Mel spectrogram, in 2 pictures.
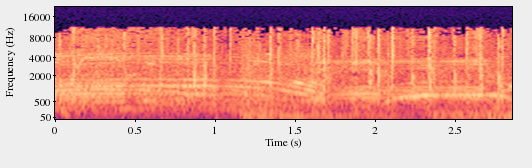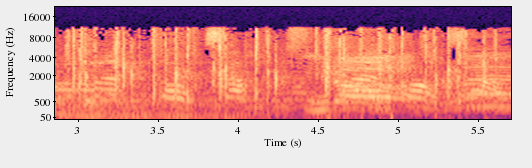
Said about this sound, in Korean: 아, 박수! 박수!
